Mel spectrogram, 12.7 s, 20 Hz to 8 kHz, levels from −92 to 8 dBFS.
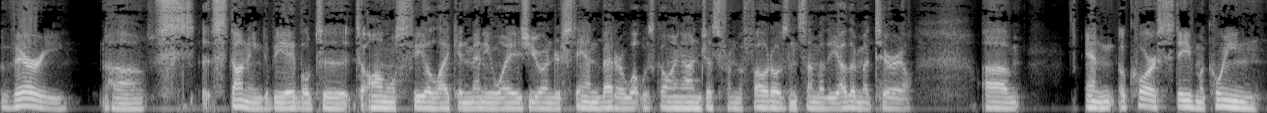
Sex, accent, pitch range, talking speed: male, American, 105-120 Hz, 180 wpm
